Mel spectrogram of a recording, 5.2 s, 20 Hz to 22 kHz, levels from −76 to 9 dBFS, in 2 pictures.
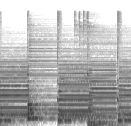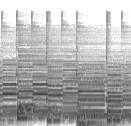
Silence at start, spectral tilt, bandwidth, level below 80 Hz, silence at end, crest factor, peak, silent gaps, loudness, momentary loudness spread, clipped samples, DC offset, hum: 0 s; -5.5 dB/octave; 16.5 kHz; -34 dBFS; 0 s; 14 dB; 0 dBFS; none; -15 LUFS; 4 LU; under 0.1%; under 0.1%; none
